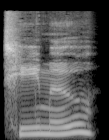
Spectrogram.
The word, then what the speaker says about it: Temu: You call it Temu?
